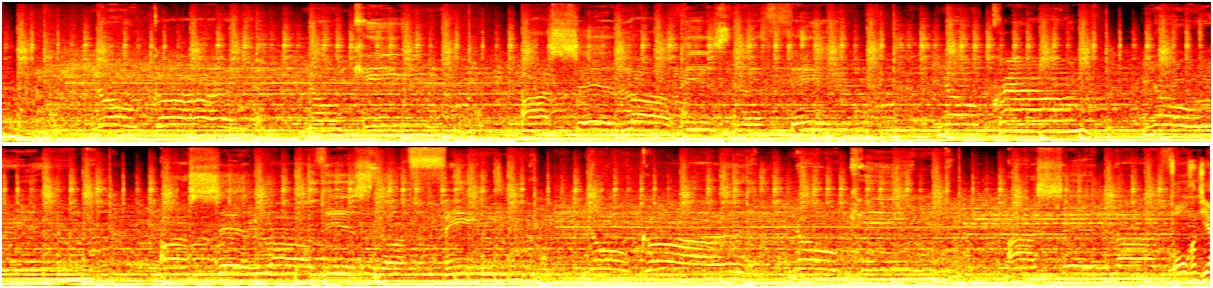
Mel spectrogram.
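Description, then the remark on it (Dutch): A calm, soulful new rock single plays on its own, noticeably calmer than the band's earlier work, with a steady, full low end under sustained melodic lines at a consistent, fairly loud level throughout, building to an impressive climax. “Nieuwe single is uit, heet … en is opvallend rustiger dan het vorige werk.”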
